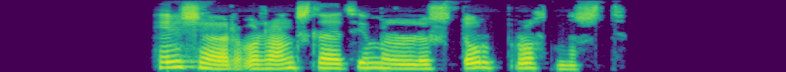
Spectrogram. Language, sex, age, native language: Icelandic, female, 40-49, Icelandic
